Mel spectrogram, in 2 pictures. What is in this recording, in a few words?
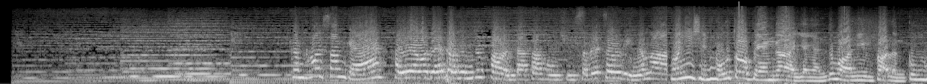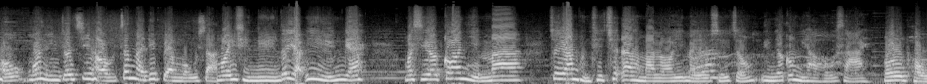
ad cantonese; radio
